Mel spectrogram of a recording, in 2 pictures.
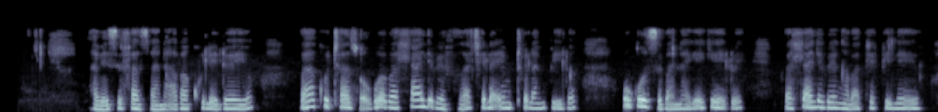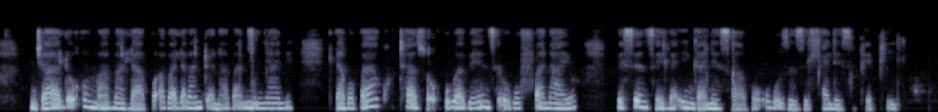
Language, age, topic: North Ndebele, 36-49, health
